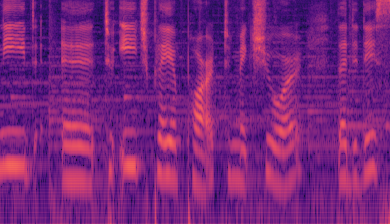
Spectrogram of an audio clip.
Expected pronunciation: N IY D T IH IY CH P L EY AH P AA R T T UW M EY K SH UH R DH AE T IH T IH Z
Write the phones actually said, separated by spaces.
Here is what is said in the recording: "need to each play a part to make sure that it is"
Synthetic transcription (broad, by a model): N IY D T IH IY CH P L EY AH P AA R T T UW M EY K SH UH R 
